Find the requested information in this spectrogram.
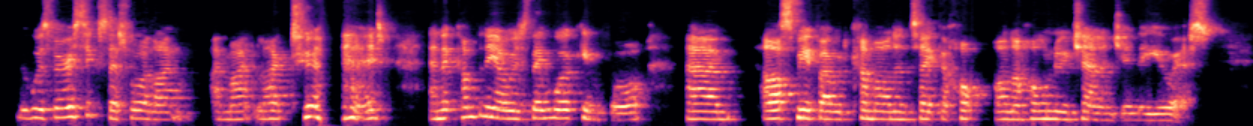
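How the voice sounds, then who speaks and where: A woman with a British accent talks at a fairly quick pace and medium pitch, her intonation fairly even. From England, London. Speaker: talent management business leader. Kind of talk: interview.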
